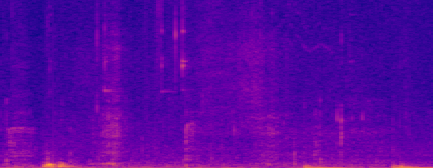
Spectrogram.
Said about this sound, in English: When you're done chewing, no, yeah, I'm good. Let me know when you're chewing.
